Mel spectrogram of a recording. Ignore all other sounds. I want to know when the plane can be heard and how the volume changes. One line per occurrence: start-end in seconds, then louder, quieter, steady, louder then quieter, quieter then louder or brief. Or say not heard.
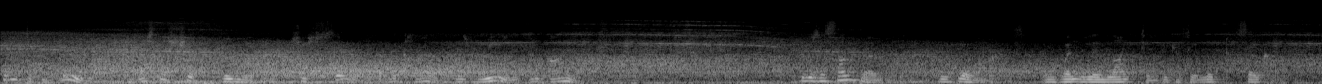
0.0-13.1 quieter.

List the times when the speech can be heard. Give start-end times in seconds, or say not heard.
0.0-6.0, 8.0-13.1.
